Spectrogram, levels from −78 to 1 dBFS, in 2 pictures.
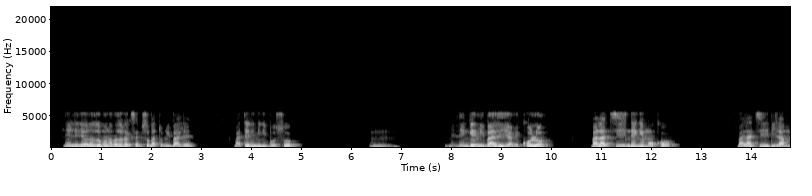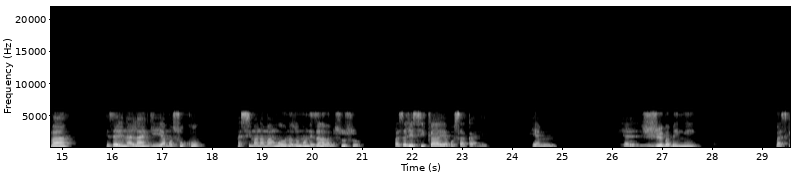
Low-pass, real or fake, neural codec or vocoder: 5.4 kHz; fake; vocoder, 44.1 kHz, 128 mel bands, Pupu-Vocoder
